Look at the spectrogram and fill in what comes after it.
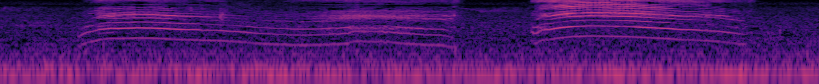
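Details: A kitten missing its mother cries with two long drawn-out meows, the first wavering and falling, the second rising then sliding down, against a low constant hum.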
